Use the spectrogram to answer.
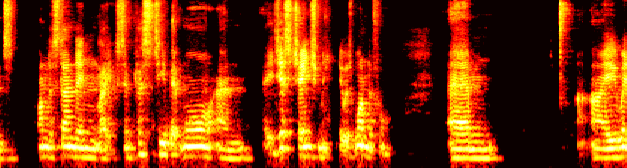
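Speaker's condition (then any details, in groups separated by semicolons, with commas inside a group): No condition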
